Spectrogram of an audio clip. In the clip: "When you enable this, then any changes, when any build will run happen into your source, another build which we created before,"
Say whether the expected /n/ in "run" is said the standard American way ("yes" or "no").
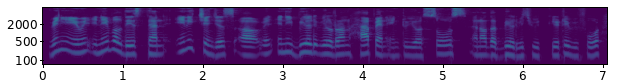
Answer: yes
